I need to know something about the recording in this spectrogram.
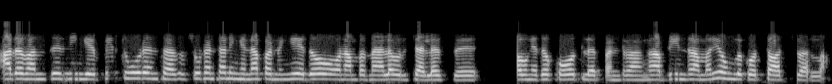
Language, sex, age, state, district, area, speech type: Tamil, female, 30-45, Tamil Nadu, Tiruvallur, urban, conversation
